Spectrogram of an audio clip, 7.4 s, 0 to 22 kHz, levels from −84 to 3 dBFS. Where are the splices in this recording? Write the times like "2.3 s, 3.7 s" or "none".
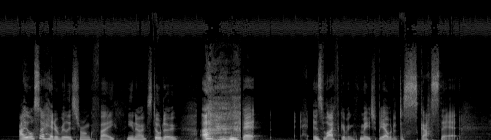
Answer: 3.6 s, 4.9 s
